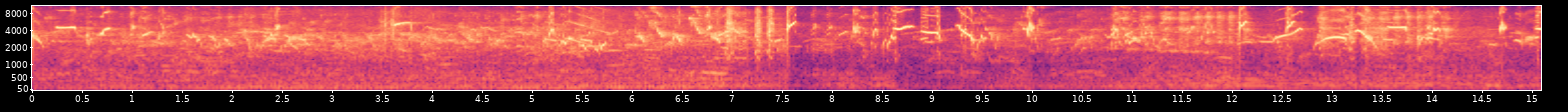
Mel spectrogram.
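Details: Oriental magpie-robin singing; whistles and chips are partly muddied by a low rumbling hum for the first half, then become clear, sharp and rapidly varied with loud clicks.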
